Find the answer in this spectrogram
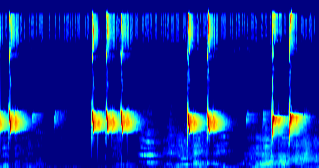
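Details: Energetic bald crimson sunbird: isolated very high, sharp notes, mostly in pairs or triplets, about two seconds apart, each ending in a brief ringing whine.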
